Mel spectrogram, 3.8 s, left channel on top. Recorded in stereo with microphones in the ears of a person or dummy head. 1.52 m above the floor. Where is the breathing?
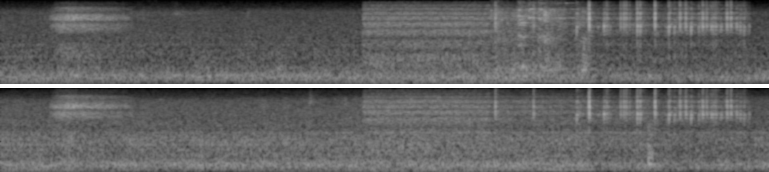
10° left (ahead or behind).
